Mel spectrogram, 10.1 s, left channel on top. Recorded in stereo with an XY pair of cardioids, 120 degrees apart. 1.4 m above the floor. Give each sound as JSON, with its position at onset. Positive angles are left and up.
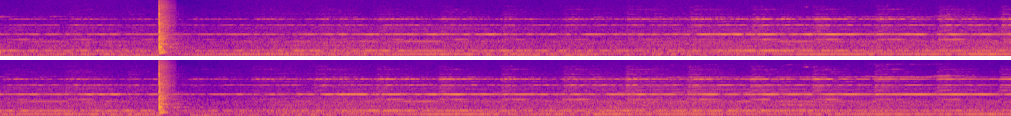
{"t": 1.6, "sound": "a snare drum", "azimuth_deg": 5, "distance_m": 0.6}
